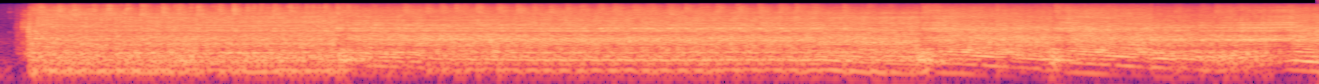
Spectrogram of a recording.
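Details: Kawasaki dirt bike with a freshly installed carburetor, cold start and warm-up before a load test: fires at once and buzzes high-pitched, swinging up and down with the throttle; revs unevenly, fuel mixture suspect.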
